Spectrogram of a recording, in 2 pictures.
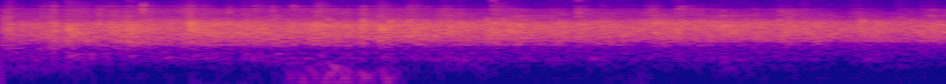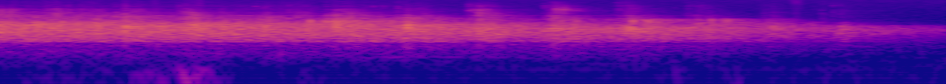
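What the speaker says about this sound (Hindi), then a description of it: "हम पिता परमेश्वर को ताली बजाते हुए पूरे दिल से धन्यवाद देंगे।" A church congregation at a convention Eucharist service claps together in sustained, dense applause that holds steady for several seconds before gradually fading toward the end.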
